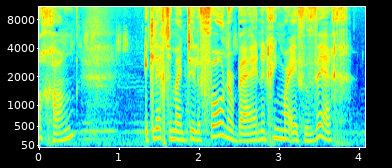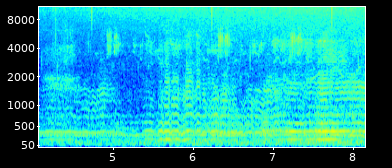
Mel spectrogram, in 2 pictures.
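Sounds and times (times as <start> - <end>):
speech: 0.0 - 3.9
wasps and bumblebees droning at a hole in a meadow: 0.0 - 8.1.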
